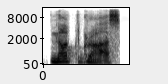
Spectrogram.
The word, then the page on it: knotgrass: Indian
